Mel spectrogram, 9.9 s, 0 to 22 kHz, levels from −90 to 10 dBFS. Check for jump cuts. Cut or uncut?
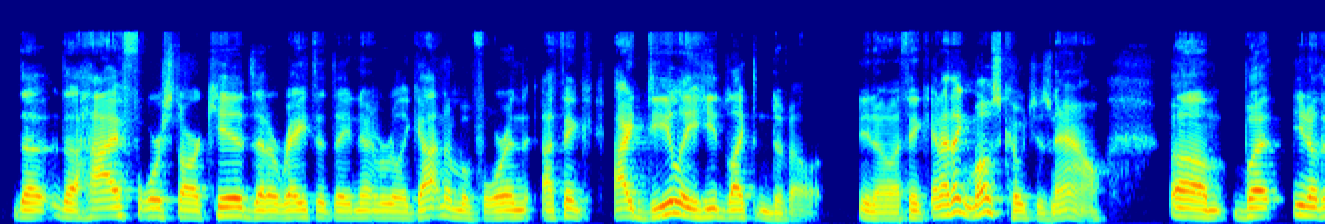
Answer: cut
